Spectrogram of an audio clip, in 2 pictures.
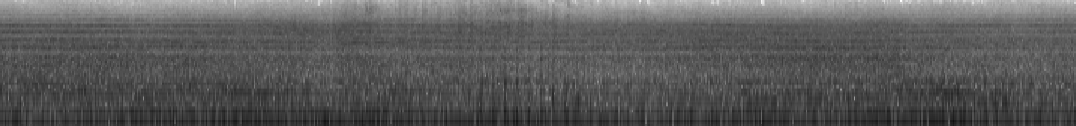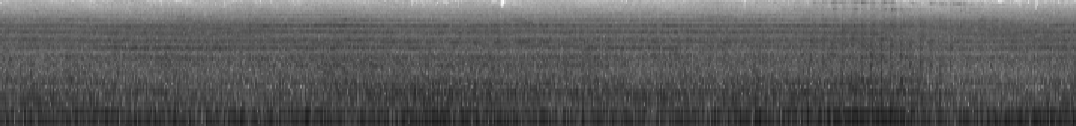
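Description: Pacific National intermodal freight train's container wagons rolling past steadily, wheels running on the rails with a steady high-pitched ringing over the rumble.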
